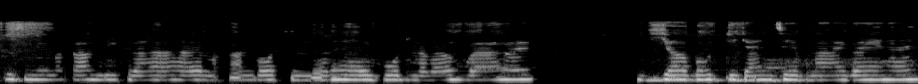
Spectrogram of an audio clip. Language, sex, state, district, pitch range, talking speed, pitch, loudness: Hindi, female, Bihar, Purnia, 205-215 Hz, 135 wpm, 210 Hz, -24 LUFS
